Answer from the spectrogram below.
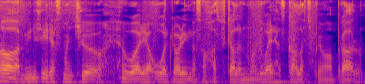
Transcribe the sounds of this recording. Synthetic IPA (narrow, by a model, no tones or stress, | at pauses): ɦamʲuniseːɾijaːsmɐnʲt͡ʃʰi | ʋaːɾʲjaːʔoːʋɐɾkɾaːwɖiŋɡɐsãːhɐspi̥ʈaːlɐnmɐnzʋaːɾʲɦɐskaːlɐt͡ʃʰi̥pʲẽʋãːpɾaːɾun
